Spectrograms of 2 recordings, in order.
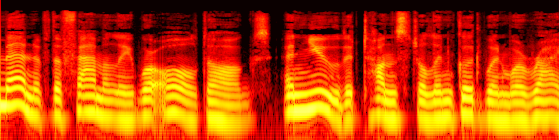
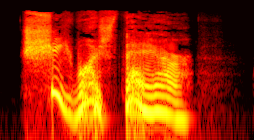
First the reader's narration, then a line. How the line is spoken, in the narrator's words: Holborn's mother cried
